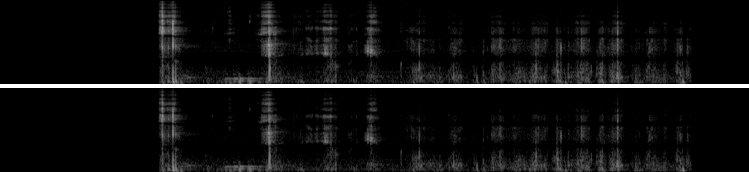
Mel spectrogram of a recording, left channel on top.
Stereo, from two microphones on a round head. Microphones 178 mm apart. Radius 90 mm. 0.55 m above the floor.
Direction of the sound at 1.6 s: 25° left (ahead or behind).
